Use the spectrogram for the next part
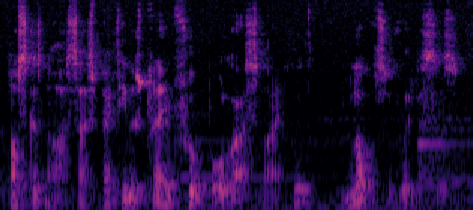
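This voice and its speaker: A weary small-town police chief, with a very deep, gravelly voice that rises and falls a lot. He briefs the player in a dry, matter-of-fact way. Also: huge pitch swings, normal speed, a little mellow, soft background music, exaggerated voice. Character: gruff middle-aged male police chief. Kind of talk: game character dialogue.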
